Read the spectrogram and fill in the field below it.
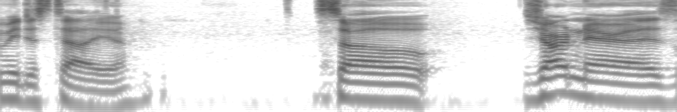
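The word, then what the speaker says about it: giardiniera: what I have no idea what that is jardinera jardinera peppers come on culture you can go buy a whole jar at one of their stores or even on their website let me just tell you so jardinera is like a medley of peppers A Little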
